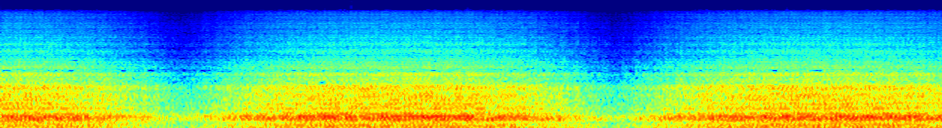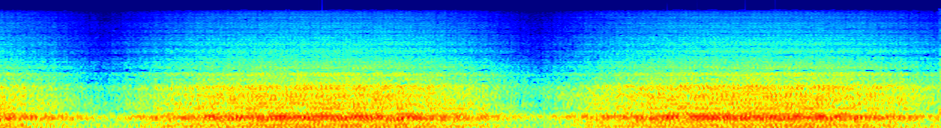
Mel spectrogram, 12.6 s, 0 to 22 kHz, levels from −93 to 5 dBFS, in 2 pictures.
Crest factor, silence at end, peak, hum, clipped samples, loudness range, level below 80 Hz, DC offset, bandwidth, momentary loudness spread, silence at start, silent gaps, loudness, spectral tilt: 12 dB; 0 s; 0 dBFS; none; under 0.1%; 1 LU; -26 dBFS; under 0.1%; 13.5 kHz; 14 LU; 0 s; none; -13 LUFS; -7.5 dB/octave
